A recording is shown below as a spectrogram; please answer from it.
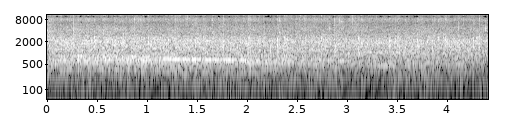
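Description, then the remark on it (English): A crowd claps loudly and steadily for the performers, the dense applause mixed with cheering and a rising whoop that stands out above it, keeping a constant level for several seconds. “Can we require a big cheer, please?”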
